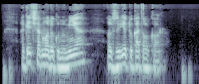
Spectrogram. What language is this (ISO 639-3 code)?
cat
